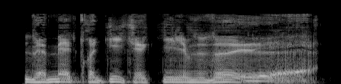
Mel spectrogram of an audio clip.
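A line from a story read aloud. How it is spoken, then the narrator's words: Furious grumbling. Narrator (French): grommela-t-il avec fureur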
